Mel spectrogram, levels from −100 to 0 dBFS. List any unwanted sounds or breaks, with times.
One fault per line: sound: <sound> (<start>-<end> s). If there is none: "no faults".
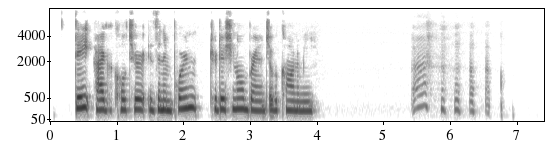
sound: laugh (5.4-6.6 s)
